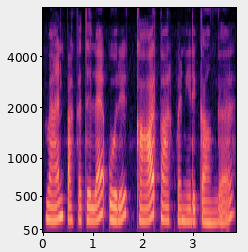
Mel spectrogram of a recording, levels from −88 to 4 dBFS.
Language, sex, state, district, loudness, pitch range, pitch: Tamil, female, Tamil Nadu, Nilgiris, -18 LUFS, 170-210 Hz, 180 Hz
